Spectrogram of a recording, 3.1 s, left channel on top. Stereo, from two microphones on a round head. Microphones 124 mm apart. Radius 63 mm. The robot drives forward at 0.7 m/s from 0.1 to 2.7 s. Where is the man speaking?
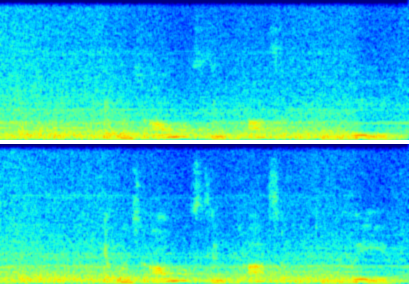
70° right (ahead or behind), 4.5 m; by 3.1 s 60° right (ahead or behind), 5 m.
